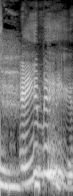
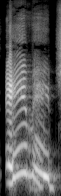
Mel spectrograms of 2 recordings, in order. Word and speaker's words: Amy: You know, they were like, Ami, Ami. And I'm like, no, it's just Amy. It's Amy.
